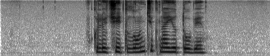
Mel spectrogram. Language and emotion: Russian, neutral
